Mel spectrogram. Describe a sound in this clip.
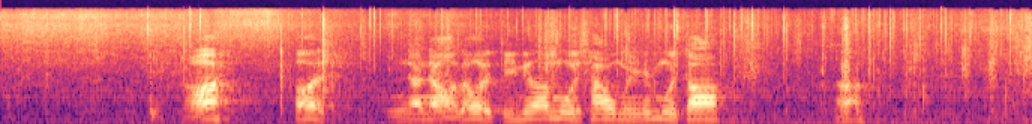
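A fire crackles as it burns through straw.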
